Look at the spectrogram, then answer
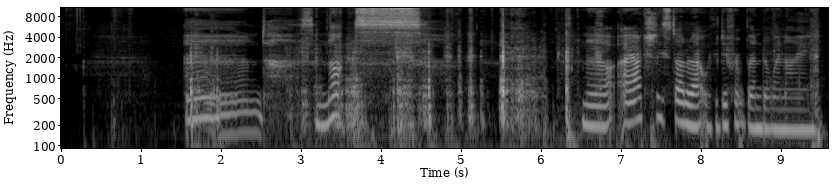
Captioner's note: clunky scraping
